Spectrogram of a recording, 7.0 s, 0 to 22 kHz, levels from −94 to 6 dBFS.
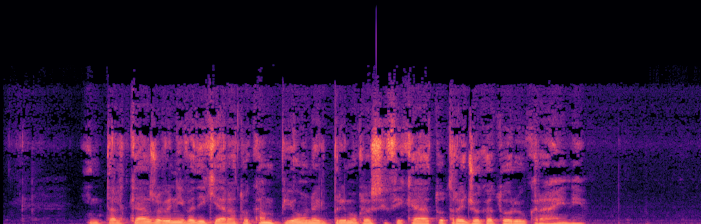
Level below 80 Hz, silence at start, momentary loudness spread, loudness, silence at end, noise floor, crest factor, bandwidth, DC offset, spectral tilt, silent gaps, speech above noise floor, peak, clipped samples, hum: -42 dBFS; 0.85 s; 8 LU; -16 LUFS; 1.15 s; -56 dBFS; 18 dB; 14 kHz; under 0.1%; -5 dB/octave; none; 40 dB; 0 dBFS; under 0.1%; none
